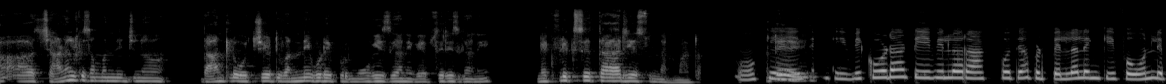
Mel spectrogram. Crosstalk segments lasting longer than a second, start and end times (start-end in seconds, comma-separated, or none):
none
